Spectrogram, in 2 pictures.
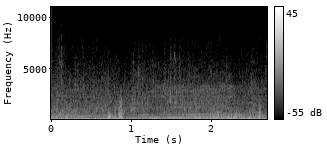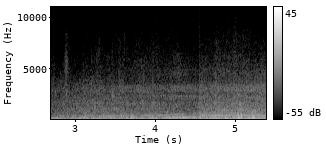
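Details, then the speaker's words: Rebuilt 1976 Mercury 650XS race outboard on a 13ft Delta T850 race boat, first run after sitting 20 years: a strong, even drone as it winds out at full throttle, partly buried in wind and water, smooth with no misses or rattles. "Sounds smooth. Sounds good. Oh. I like that sound. That sounds good."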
